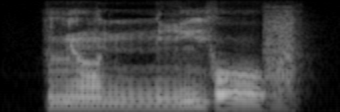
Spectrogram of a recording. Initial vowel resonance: nasal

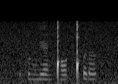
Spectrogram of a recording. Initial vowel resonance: oral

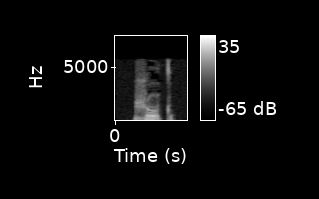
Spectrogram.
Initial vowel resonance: oral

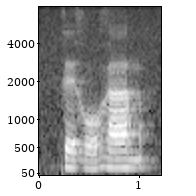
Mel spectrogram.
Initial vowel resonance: oral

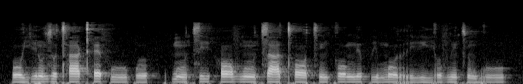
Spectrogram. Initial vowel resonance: oral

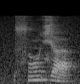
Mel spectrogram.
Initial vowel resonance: nasal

